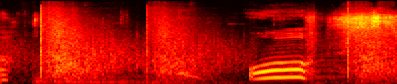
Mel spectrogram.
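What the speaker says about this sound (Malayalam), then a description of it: "ഇത് പോലീസുമാർ വെടിവെക്കണേനെ." Police gunfire in a Roblox prison-escape game: sharp gunshot bursts with a brief whooshing tone and an electronic sound between shots, loud and synthetic.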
